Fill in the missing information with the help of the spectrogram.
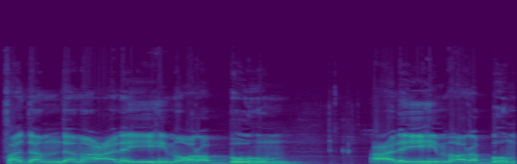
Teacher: فدمدم علیہم ربہم میں اظہار شفوی ہوگا، اس کا قاعدہ ہے کہ میم ساکن کے بعد میم اور با کے علاوہ کوئی اور حرف آئے تو وہاں پہ اظہار شفوی ہوگا، یعنی میم کو ظاہر کر کے پڑھیں گے۔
